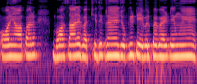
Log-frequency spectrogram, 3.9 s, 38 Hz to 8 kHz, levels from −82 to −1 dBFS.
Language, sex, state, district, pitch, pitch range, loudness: Hindi, female, Bihar, Gopalganj, 225 Hz, 220-235 Hz, -15 LUFS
